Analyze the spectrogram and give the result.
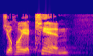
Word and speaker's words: Jehoiakim: It's not Kim, it's Kin. Jehoiakim went into the captivity.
